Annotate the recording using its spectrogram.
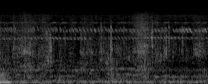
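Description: Insects, crickets by the sound, chirping in a steady, rapid, high-pitched pulse over faint field background.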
